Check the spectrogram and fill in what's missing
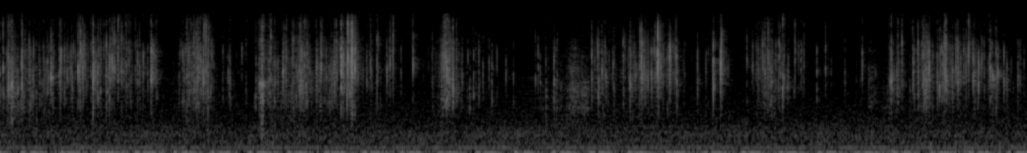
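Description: Long nails tap and scratch across a small square of clear plastic bubble wrap resting on a wooden table. The result is a quiet, dense run of bright, crinkling clicks and scratchy rustles in uneven bursts, with a faint steady low hum underneath.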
